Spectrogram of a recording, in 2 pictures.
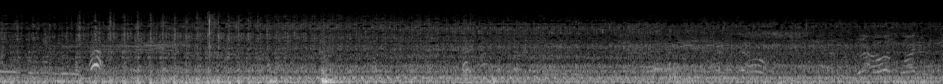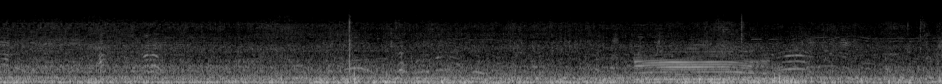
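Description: Water buffalo lowing in the river, with one long, strong call near the end, over a steady low engine drone and scattered distant calls. A sharp knock about three seconds in is the loudest moment.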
